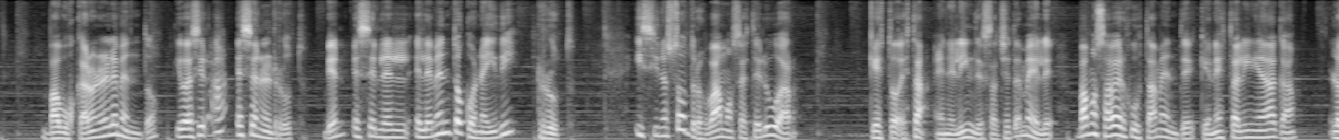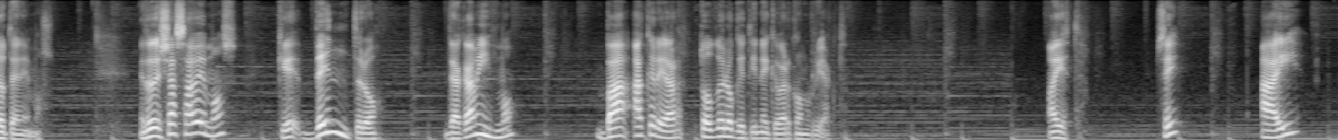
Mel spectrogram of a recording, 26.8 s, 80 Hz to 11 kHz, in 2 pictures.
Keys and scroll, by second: 0.0-3.4 typing, 5.4 Escape, 8.2-9.4 typing, 10.0 Return, 11.3 9, 11.6 j, 12.7 shift+v, 14.7 Escape, 17.2 e, 18.5-22.1 typing, 19.0 Return, 26.7 j.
